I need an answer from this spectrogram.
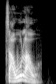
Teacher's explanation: The Cantonese word restaurant is pronounced with a combination of mid-rising and low-level tones.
